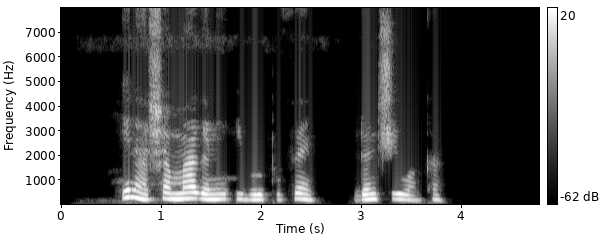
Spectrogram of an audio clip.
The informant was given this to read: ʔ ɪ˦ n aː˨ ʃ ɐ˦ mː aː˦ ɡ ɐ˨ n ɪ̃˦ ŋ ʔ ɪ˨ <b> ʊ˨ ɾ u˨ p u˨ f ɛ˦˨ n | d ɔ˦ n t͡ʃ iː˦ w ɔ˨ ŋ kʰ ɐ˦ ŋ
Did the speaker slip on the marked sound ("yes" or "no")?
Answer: no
